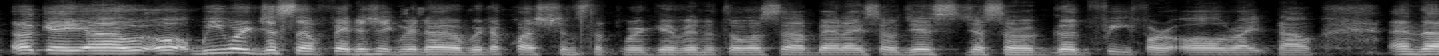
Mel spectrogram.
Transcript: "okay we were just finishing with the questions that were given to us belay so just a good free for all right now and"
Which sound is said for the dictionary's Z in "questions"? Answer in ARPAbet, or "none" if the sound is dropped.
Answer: S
